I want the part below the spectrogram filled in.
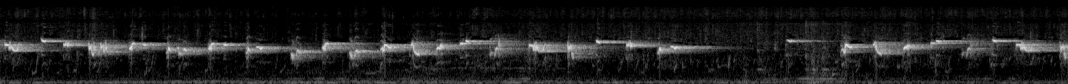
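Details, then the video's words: Yellow-vented bulbul singing dense 'ropel rapat' song, used as a lure and a master for raw birds. Seven seconds of quick, bubbling, descending notes end in a drawn-out trailing note. After a second's silence, the fast chattering phrases start again. "suara trucuk ropell rapat buat pancingan dan masteran trucuk bahan"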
